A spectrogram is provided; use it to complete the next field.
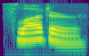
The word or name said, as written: flutter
